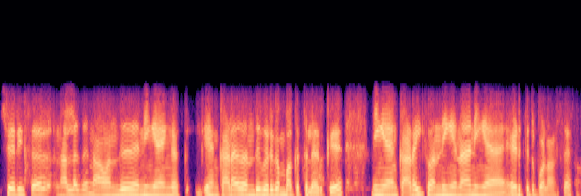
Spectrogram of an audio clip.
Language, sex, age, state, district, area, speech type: Tamil, male, 18-30, Tamil Nadu, Chennai, urban, conversation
